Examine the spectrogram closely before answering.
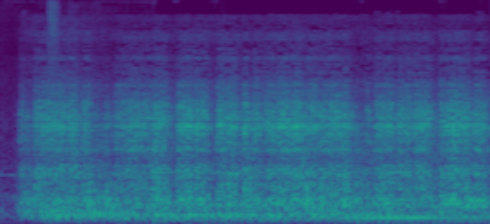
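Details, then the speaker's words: Set-top box (DTH Free Dish receiver) switched on, giving a steady raspy crackle in its sound output with no rhythm. The fault is inside the set-top box's audio, not the TV. "आज हमारे पास में एक set box है इसमें खरखरा की आवाज आ रही है यह सेट बॉक्स के अंदर ही प्रॉब्लम है टीवी के अंदर नहीं है"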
